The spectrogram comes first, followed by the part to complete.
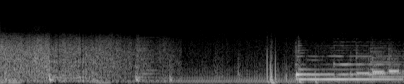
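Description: A live rock band with electric guitars and drums plays to the end of a song about a second and a half in, leaving a quieter held chord. A couple of clicks follow, and about three seconds in different music starts with long, held notes, noticeably louder.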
